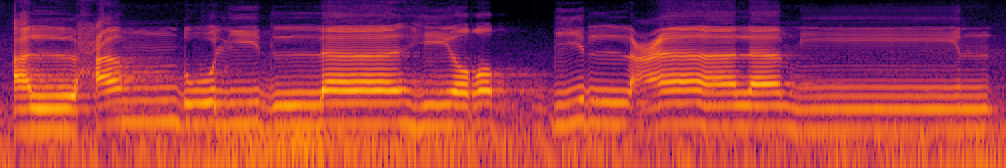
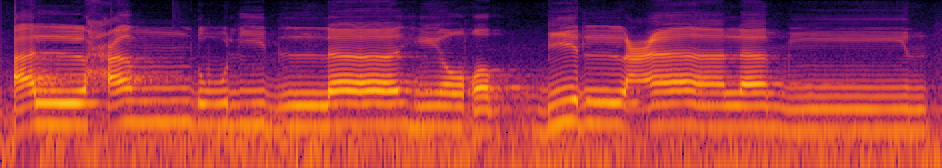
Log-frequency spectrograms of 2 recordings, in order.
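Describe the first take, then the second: No difference in how they are said.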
